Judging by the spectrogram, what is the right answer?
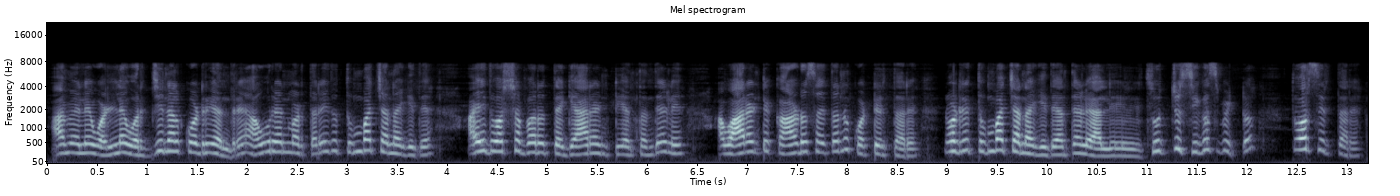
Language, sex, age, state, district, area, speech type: Kannada, female, 60+, Karnataka, Chitradurga, rural, spontaneous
